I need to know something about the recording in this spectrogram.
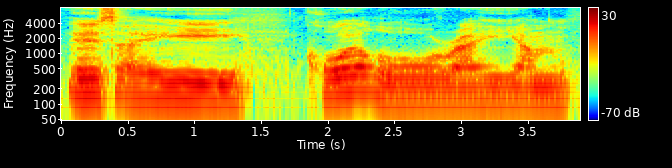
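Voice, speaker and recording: A man's voice: mid-range voice, little pitch movement, drawn-out words. A middle-aged man giving casual repair commentary as a hobbyist host, thinking aloud in a hesitant, musing way.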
